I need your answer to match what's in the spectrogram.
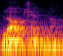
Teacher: فرمان لاکن انا، خب حمزه حرکتش رو داده به نون لاکن و بعد خود حمزه حذف شده، شده لاکن نا، بعد نون در نون ادغام شده، خود نون اول هم ساکن شده و شده لاکننا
